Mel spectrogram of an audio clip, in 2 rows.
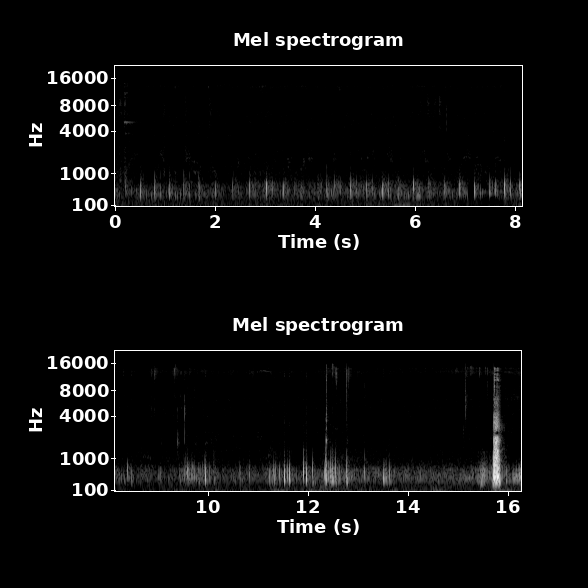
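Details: Doppler on a pregnant Yorkshire Terrier at day 49 of pregnancy picks up rapid, regular whooshing pulses of roughly 170–200 a minute: puppy fetal heartbeats.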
